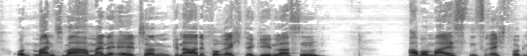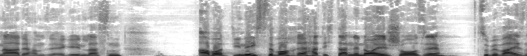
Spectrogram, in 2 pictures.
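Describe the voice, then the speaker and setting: A man's voice: high voice, no echo, clean studio sound. A young man preaching a sermon, telling a personal story and reading a Bible passage aloud in an earnest, personal way, with small slips and restarts.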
